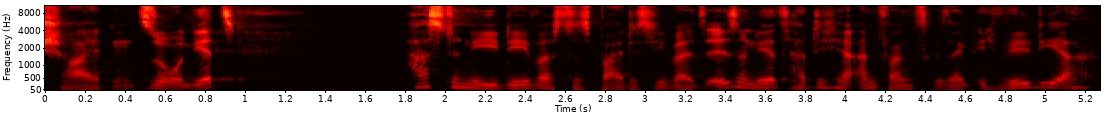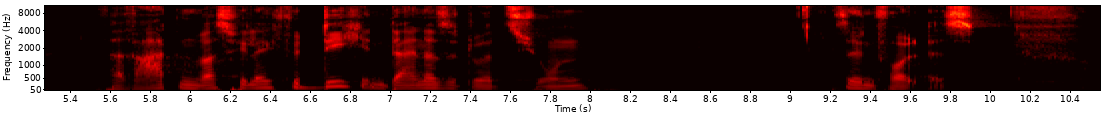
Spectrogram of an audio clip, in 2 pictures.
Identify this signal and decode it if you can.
Speech in German. There is no code.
